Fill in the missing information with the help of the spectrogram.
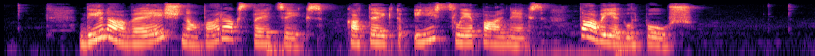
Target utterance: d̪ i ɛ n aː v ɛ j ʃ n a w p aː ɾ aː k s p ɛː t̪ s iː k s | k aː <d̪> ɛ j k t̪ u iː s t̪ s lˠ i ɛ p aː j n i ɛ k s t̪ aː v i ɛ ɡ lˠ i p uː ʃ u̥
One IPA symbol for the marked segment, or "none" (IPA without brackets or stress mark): t̪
